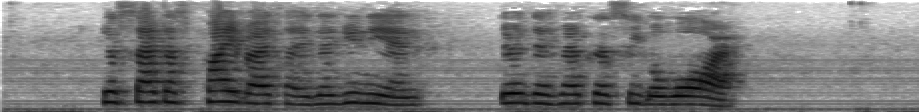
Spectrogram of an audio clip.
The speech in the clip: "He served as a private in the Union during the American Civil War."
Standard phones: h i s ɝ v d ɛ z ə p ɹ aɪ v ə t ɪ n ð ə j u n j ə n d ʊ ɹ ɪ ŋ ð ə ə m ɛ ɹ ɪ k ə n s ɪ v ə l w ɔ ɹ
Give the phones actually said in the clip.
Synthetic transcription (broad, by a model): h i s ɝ d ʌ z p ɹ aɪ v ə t ɪ n ð ə j u n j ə n d ʊ ɹ ɪ ŋ ð ə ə m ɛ ɹ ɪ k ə s ɪ v ə l w ɔ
